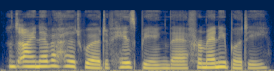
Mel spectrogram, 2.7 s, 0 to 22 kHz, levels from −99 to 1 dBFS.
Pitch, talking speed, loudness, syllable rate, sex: 230 Hz, 240 wpm, -17 LUFS, 6.2 syllables/s, female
